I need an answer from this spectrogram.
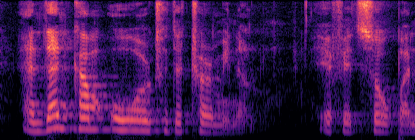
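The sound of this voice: The speech moves at a moderate pace with ordinary pitch variation and vocal fry.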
